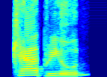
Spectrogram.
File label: "capriole", Indian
